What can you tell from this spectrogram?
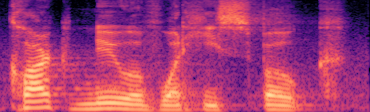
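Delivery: ordinary talk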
